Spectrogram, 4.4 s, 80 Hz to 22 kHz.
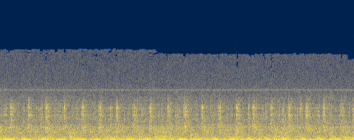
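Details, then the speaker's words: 1961 Webcor Microcorder EP 2104 reel-to-reel tape recorder at power-up: the transport motor gives a steady low hum with an even tone and no rattle or dragging, showing decent torque. The speed selector doesn't work and a bad transistor is suspected; normal motor running. "that's pretty good torque for what it is I guess"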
